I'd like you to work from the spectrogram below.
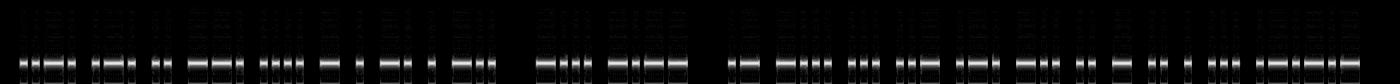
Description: Morse code, heard as a keyed tone, about 20 wpm, 1000 Hz. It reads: FRIGHTENED BY ABSURDITIES.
